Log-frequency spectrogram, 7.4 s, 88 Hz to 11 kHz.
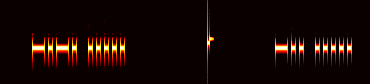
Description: Morse code, heard as a keyed tone, about 15 wpm, 700 Hz. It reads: C 5 D 5
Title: Single-Letter Single-Number 15wpm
